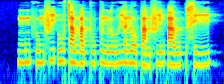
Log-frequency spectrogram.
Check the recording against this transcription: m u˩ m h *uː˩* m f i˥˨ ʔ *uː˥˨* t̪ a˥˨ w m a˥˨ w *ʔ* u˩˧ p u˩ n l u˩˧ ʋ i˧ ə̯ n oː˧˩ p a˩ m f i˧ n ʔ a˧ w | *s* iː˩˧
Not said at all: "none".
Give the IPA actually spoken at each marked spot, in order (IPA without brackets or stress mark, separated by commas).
uː˩, uː˥˨, k, s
